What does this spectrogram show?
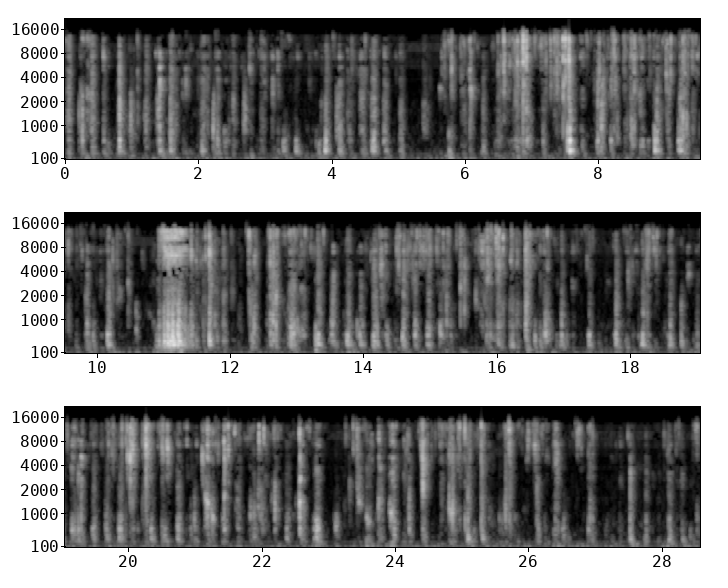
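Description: Close-miked chewing and wet mouth sounds of someone eating sauce-coated giant prawns with rice by hand: quick smacks and clicks throughout, with a louder crunching burst about eleven seconds in.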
